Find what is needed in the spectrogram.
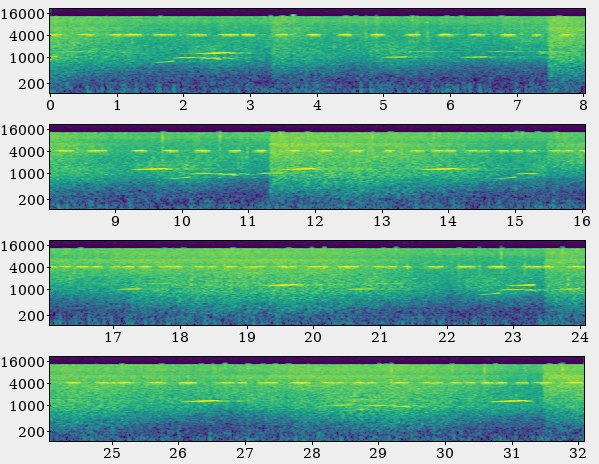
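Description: A rapid, steady, high-pitched pulsing chirp throughout, with short whistled chirps scattered over it and a low rumbling noise underneath.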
